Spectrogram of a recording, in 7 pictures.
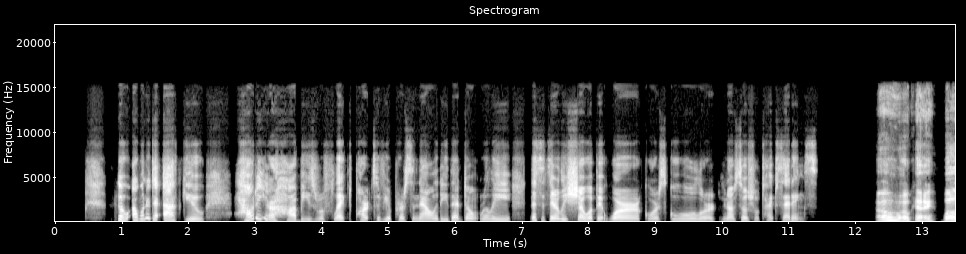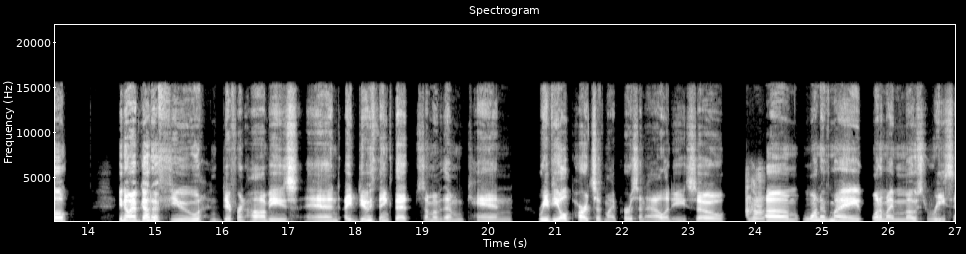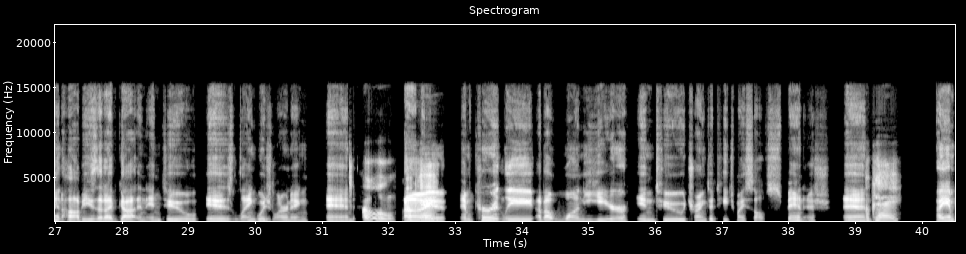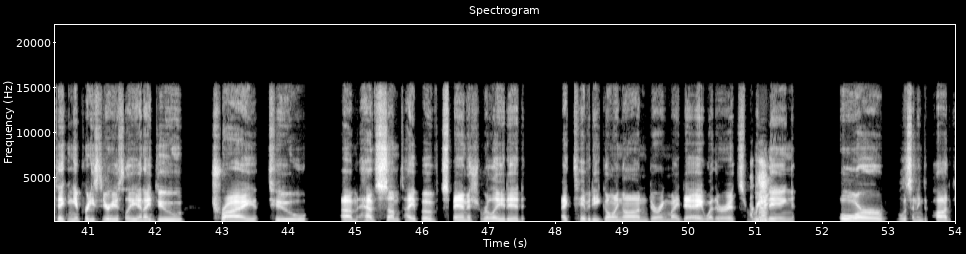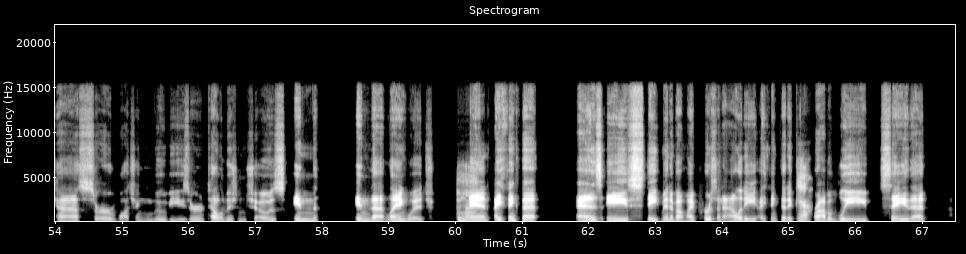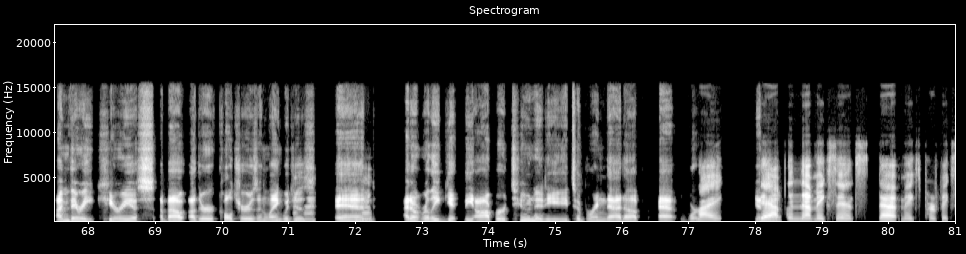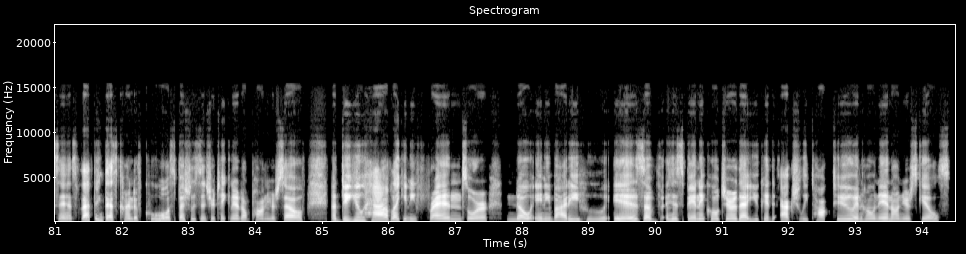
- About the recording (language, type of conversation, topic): English, unstructured, How can hobbies reveal parts of my personality hidden at work?
- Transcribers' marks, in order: other background noise; lip smack; tapping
